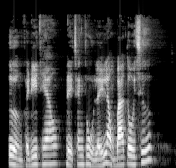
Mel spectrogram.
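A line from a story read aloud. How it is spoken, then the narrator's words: Heavily sarcastic tone. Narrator (Vietnamese): nói với giọng hết sức mỉa mai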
